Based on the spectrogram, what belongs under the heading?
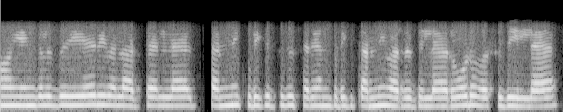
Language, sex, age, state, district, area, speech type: Tamil, female, 30-45, Tamil Nadu, Tirupattur, rural, conversation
